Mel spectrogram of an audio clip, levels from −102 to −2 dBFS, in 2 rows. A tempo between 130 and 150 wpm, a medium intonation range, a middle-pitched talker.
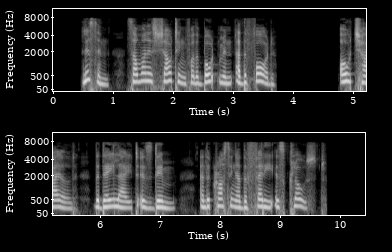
No: average, 140 wpm; average, 3.9 semitones; high, 235 Hz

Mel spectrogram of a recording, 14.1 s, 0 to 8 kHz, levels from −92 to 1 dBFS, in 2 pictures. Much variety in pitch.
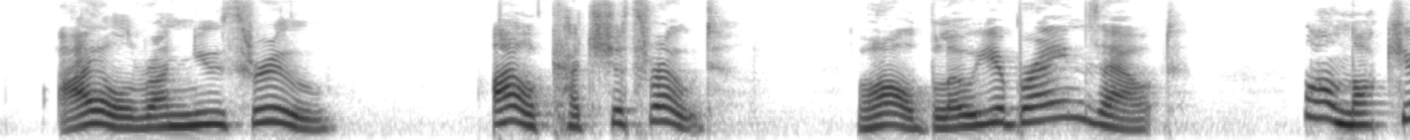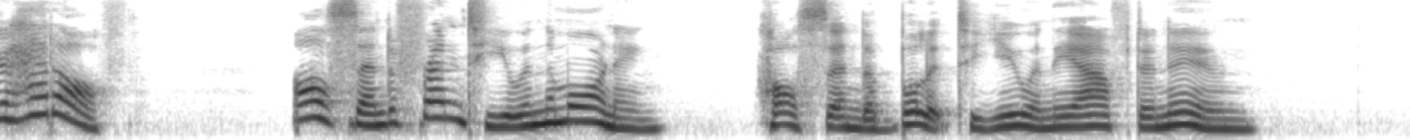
Yes: wide, 5.9 semitones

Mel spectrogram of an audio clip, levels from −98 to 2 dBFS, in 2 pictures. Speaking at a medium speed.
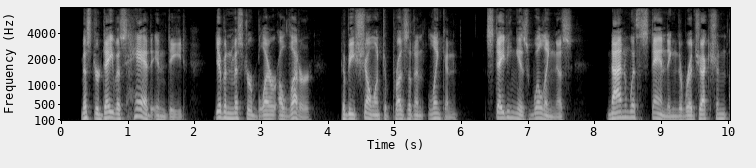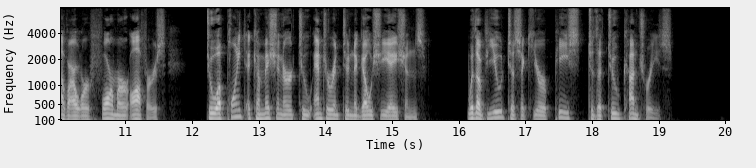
No: slow, 130 wpm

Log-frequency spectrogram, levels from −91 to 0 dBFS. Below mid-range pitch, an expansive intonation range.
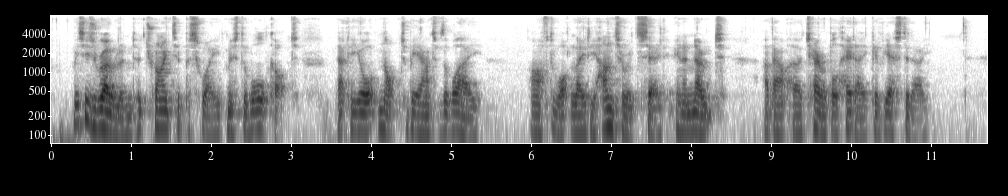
No: low, 105 Hz; narrow, 2.6 semitones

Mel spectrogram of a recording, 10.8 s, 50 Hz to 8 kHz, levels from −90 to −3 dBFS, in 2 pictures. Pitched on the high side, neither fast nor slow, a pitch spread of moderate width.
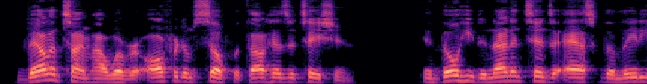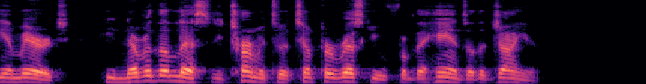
No: medium, 140 Hz; average, 175 wpm; average, 3.5 semitones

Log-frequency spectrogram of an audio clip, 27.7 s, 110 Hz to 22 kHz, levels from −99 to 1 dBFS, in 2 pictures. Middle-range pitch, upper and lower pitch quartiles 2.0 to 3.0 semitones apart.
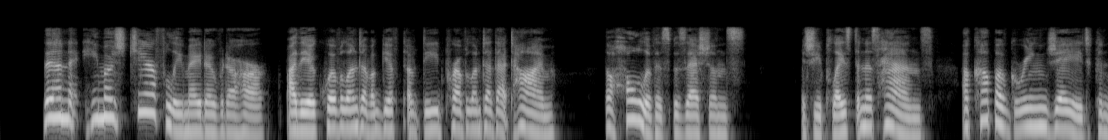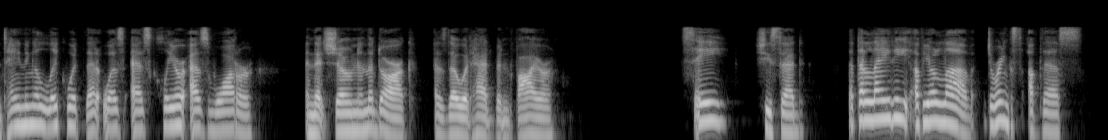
No: medium, 160 Hz; average, 4.7 semitones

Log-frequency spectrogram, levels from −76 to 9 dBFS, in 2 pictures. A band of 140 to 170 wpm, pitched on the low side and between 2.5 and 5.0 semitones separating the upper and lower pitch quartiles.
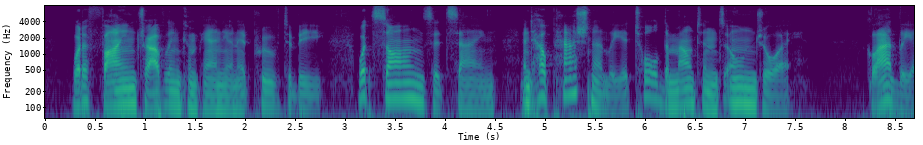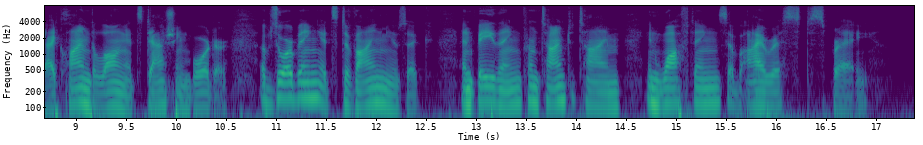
Yes: average, 150 wpm; low, 105 Hz; average, 3.9 semitones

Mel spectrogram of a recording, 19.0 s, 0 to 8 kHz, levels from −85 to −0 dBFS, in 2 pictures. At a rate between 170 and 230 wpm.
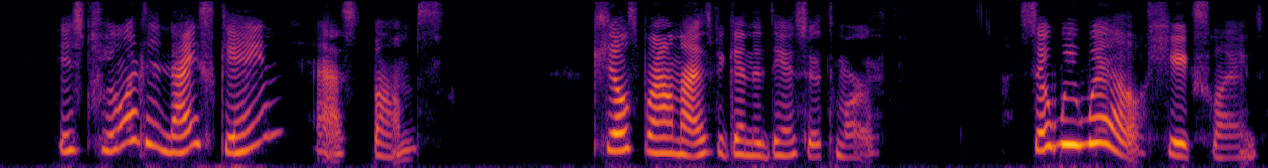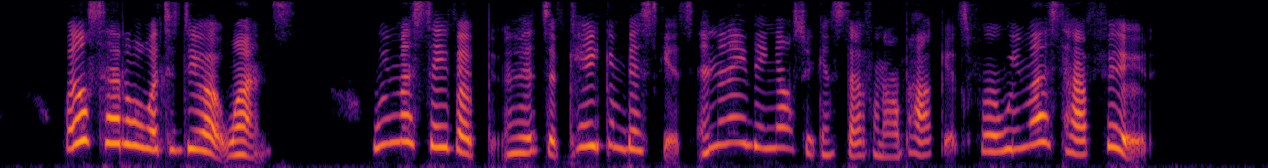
No: average, 160 wpm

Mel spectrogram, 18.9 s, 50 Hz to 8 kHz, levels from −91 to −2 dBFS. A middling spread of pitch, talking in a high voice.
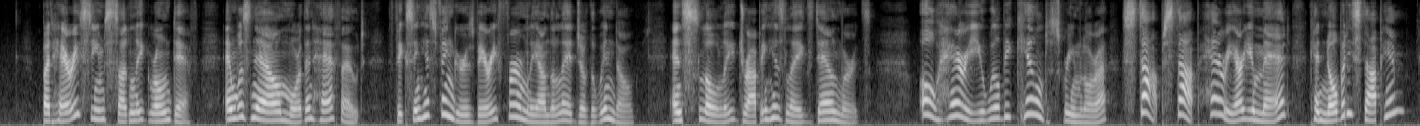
No: wide, 6.1 semitones; high, 200 Hz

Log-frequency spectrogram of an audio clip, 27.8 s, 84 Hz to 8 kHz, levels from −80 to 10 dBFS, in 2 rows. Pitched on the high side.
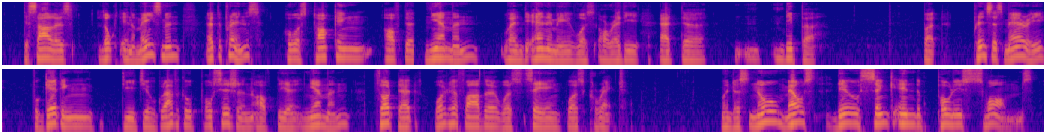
No: low, 130 Hz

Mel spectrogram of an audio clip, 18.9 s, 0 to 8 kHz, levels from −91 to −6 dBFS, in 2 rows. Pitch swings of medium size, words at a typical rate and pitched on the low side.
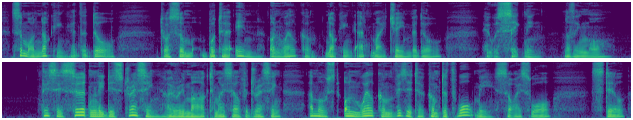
No: average, 4.6 semitones; slow, 130 wpm; very low, 85 Hz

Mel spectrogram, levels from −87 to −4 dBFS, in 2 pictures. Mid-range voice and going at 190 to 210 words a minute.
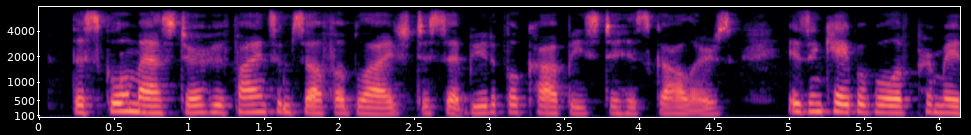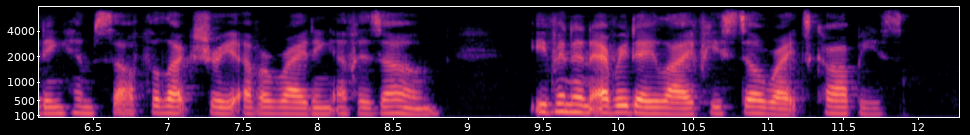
Yes: medium, 175 Hz; average, 195 wpm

